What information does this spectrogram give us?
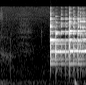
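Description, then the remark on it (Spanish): Glasses clink together in a toast, a sudden bright ringing chime that starts partway through and lingers, fairly loud after a quiet moment. “Salud, chicos.”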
